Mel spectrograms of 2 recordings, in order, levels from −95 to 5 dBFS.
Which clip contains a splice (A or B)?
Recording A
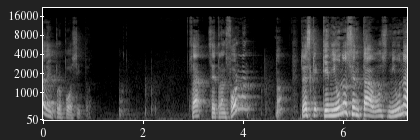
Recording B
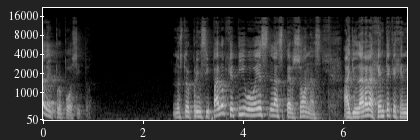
A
